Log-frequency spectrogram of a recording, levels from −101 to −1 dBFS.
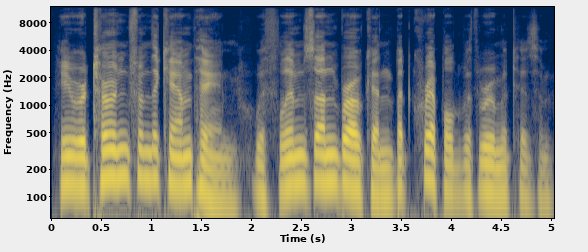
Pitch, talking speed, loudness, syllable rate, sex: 120 Hz, 145 wpm, -17 LUFS, 4.2 syllables/s, male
